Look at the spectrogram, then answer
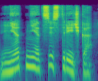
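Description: A man's voice: fairly high pitch, lively intonation, drawn-out words. A man voicing an angry, bullying red-faced miner who roars his words in an audiobook. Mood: menacing. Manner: roaring.

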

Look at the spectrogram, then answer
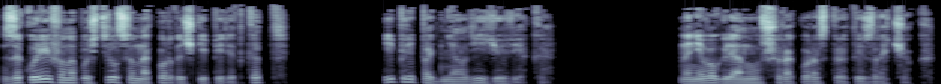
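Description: Grave male narrator, low register, dry close recording. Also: normal speed, dry recording. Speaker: audiobook narrator. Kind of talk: dramatic audiobook narration.

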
